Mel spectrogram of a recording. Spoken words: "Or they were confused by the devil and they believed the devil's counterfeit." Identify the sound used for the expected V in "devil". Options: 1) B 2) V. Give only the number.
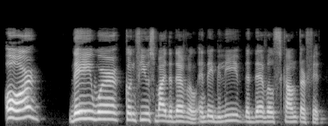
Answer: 2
